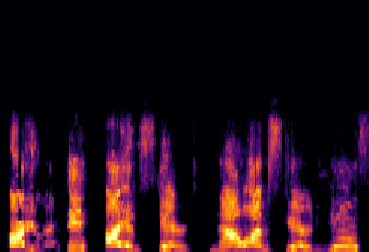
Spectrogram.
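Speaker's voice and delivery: ordinary delivery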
